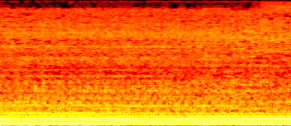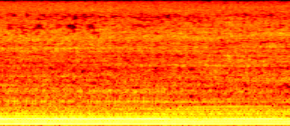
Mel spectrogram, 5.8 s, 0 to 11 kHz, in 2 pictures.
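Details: Twin-turbo swapped widebody Nissan S12 Silvia after first start in 5 years: smooth even idle with steady low hum, no knocks or hunting; running cleanly.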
